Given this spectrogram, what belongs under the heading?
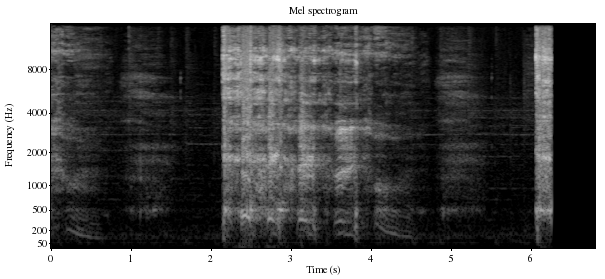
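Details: Adult male Twitch streamer, described as a smoker, has a coughing fit on stream: a run of loud, harsh coughs over about two seconds, then one more cough, with music behind.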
